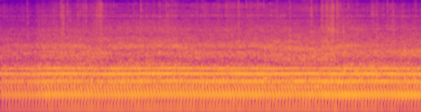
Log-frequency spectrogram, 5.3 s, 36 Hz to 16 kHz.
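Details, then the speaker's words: Subaru EA175V 21-inch push mower, after its oil change, driving on self-propel: steady, even drone with a smooth low hum throughout; running and driving normally, self-propel works beautifully. "How do you like that? Self-propelled works beautifully."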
